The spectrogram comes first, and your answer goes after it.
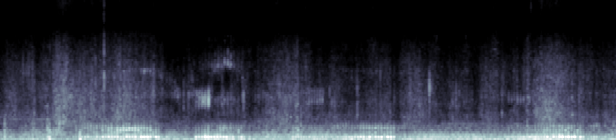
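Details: Brown-and-white stray cat in a park, purring while being stroked after coming down a slope; steady low rumbling purr with rhythmic swelling in loudness, faint outdoor background.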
